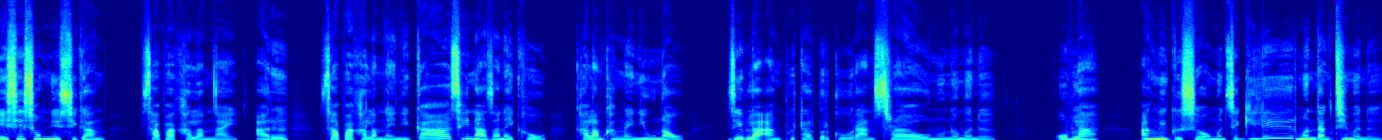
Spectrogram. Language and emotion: Bodo, sad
